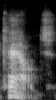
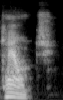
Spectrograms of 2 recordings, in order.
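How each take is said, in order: First: The word is said without an n sound. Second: The word is said with an n sound. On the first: "They don't sit on the couch" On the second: "There's an N in there somewhere"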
